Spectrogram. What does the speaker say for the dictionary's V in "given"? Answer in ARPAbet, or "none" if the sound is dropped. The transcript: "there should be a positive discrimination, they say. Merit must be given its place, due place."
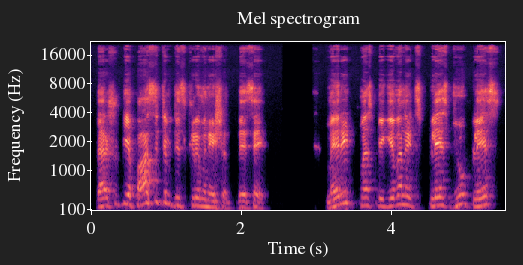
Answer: V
